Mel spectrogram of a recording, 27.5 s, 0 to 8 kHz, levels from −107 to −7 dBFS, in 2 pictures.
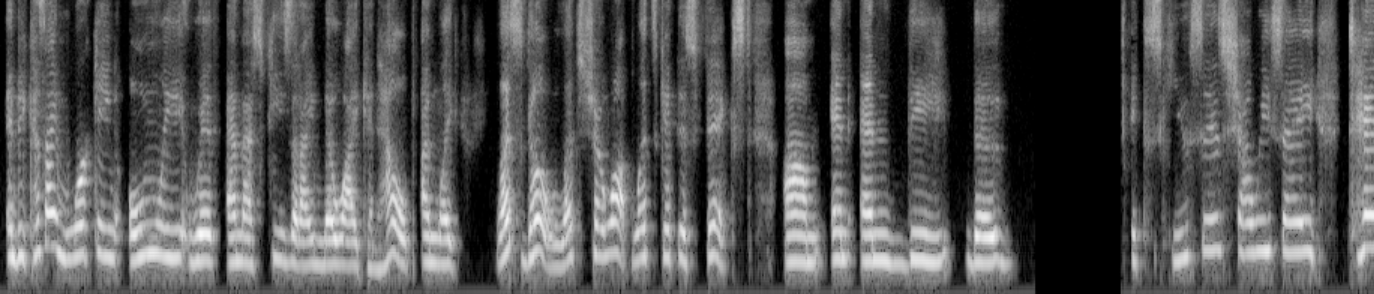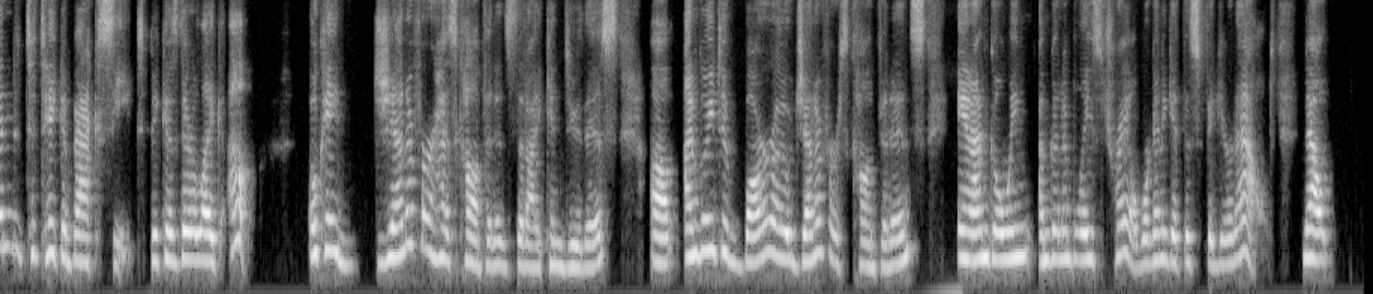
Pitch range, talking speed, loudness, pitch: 220-280 Hz, 165 wpm, -23 LUFS, 240 Hz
